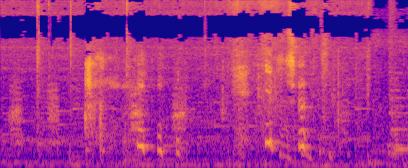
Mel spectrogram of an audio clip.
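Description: Dogs playing tug-of-war with a rope toy, giving a few short cries that fall in pitch, in clusters about a second in and again near three seconds.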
